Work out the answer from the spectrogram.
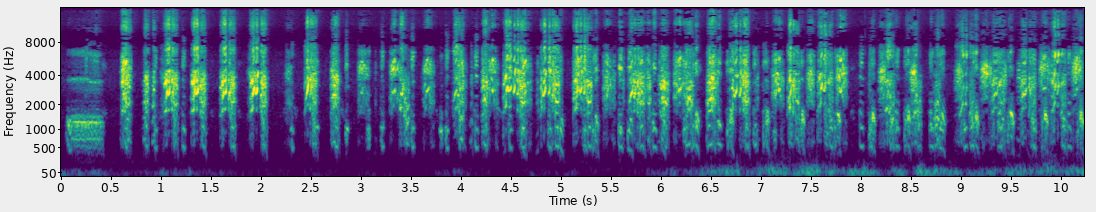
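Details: Chukar partridge heard on a partridge hunt: loud, separate harsh chuk notes at first, quickening into a continuous rasping chatter while low rumbling noise grows in the background.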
